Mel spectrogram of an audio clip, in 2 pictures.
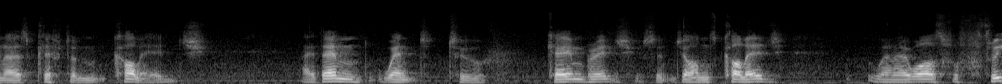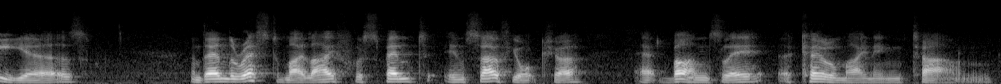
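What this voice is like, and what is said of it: Upper-class English accent. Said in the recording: “my accent is an upper-class English accent”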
